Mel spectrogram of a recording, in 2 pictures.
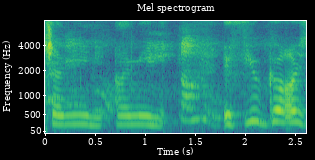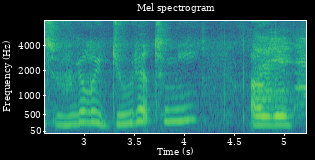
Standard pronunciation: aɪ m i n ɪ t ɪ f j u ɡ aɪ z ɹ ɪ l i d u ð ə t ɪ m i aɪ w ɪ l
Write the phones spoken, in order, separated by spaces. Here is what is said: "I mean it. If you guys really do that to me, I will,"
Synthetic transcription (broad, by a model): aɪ m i n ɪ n ɪ f j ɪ ɡ aɪ z ɹ ɪ l i d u ð ə t ɪ m i aɪ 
